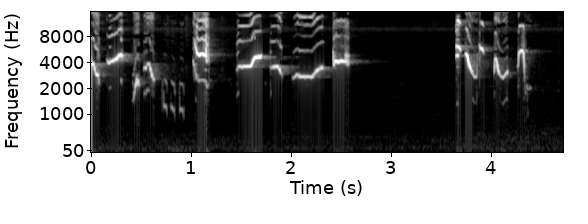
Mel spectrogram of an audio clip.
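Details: Oriental magpie-robin (kacer) in energetic 'tembakan' shooting-style song, used to spur sluggish magpie-robins into singing: rich, varied whistled phrases, sweeping up and down with sharp chips and buzzy notes, in two bursts split by a pause of about a second.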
